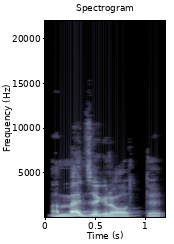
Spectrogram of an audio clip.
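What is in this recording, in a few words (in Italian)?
"a mezze grotte", dialettale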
